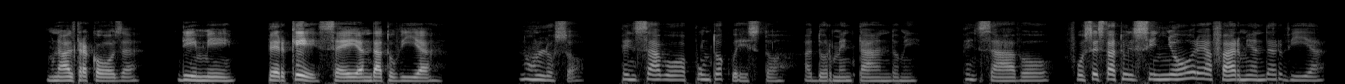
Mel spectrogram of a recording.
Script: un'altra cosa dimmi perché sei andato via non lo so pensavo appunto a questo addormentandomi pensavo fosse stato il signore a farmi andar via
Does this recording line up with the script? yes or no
yes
